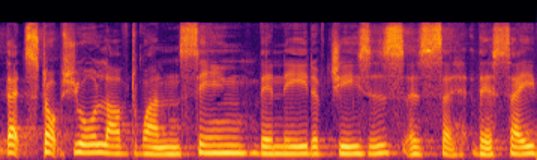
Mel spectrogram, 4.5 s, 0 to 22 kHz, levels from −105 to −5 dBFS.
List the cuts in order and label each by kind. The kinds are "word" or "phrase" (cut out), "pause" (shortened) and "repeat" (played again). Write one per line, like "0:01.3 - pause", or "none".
none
